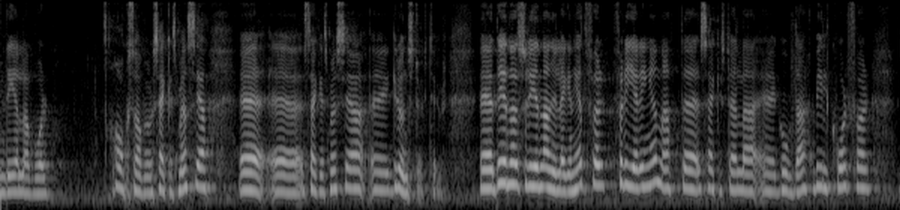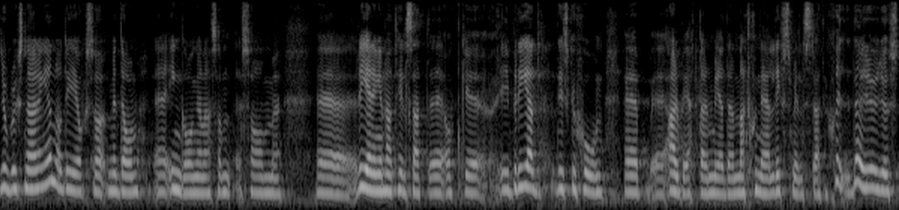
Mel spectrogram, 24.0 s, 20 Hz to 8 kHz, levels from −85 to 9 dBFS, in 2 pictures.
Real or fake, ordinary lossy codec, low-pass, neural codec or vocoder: fake; none; none; codec, 16 kHz, 16 kbps, FunCodec, trained on LibriTTS, 50 frames a second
